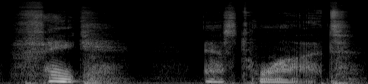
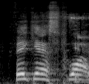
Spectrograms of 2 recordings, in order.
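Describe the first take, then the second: First: It is said in a sexual, seductive way. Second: It is said in a plain, neutral way.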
